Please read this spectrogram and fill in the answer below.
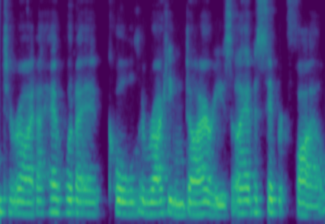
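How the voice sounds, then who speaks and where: Very rapid delivery marks this speech. It comes with an Australian accent. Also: woman. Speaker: fantasy author. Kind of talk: interview.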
